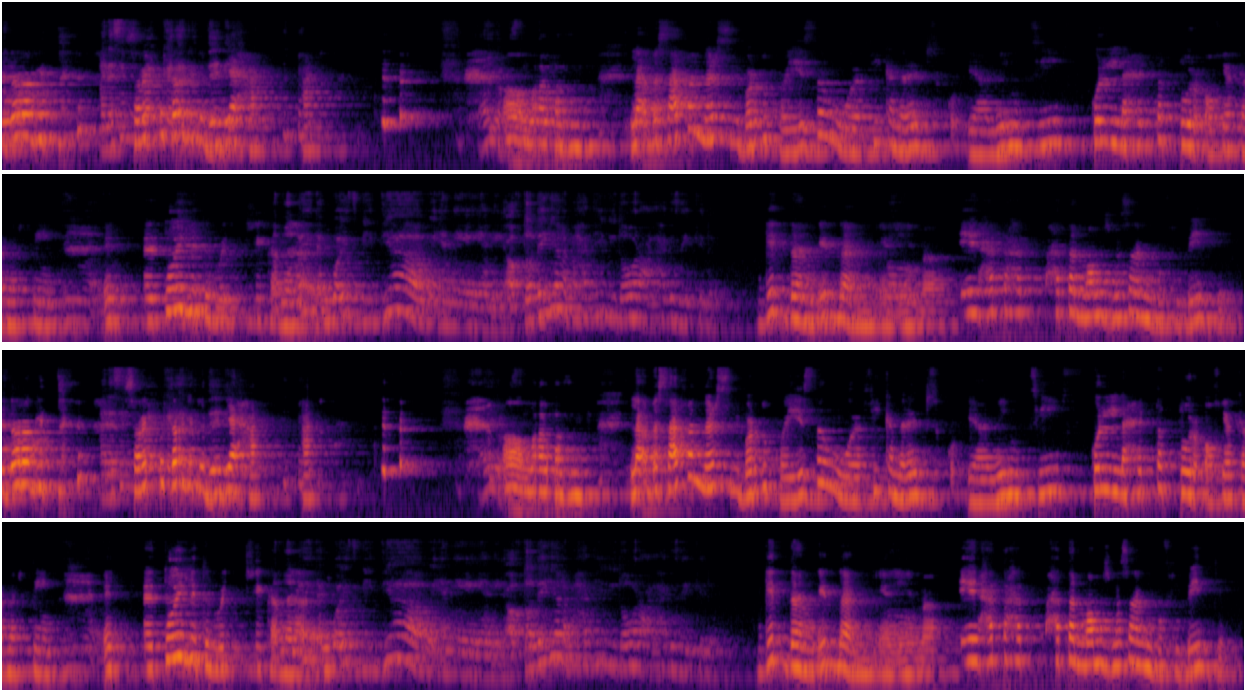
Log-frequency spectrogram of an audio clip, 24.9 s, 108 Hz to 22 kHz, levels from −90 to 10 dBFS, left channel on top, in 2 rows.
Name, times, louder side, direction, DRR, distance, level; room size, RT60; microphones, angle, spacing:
voice 1, 0.0-0.9 1.3-1.5 1.8-2.4 3.0-3.1 3.8-3.9 4.6-9.3 9.7-10.6 10.9-13.5 13.9-14.7 15.0-15.7 20.0-21.8 22.0-24.7, right 3 dB, 40° right, 7 dB, 0.3 m, -32 dB
voice 2, 1.0-2.4 3.0-3.1 4.5-5.3 6.2-6.4 13.0-13.6 14.2-14.4 15.1-19.6 21.3-21.6, equal, 15° left, -1 dB, 0.6 m, -41 dB
6.1 x 2.7 x 2.5 m, 1.2 s
head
